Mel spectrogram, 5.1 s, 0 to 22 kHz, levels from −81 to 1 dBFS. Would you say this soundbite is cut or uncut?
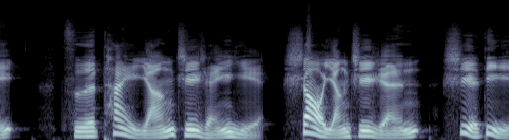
cut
